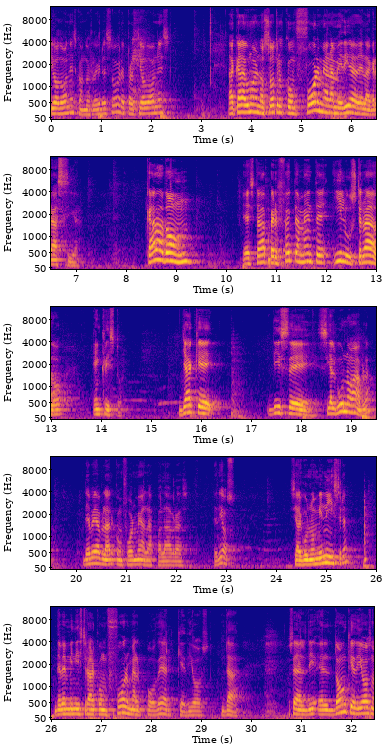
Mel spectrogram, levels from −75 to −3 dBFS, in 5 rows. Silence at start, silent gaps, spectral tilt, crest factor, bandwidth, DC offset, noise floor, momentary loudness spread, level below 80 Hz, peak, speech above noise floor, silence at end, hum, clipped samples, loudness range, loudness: 0 s; none; -5.5 dB/octave; 18 dB; 12 kHz; under 0.1%; -45 dBFS; 17 LU; -42 dBFS; 0 dBFS; 29 dB; 0 s; none; under 0.1%; 7 LU; -17 LUFS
